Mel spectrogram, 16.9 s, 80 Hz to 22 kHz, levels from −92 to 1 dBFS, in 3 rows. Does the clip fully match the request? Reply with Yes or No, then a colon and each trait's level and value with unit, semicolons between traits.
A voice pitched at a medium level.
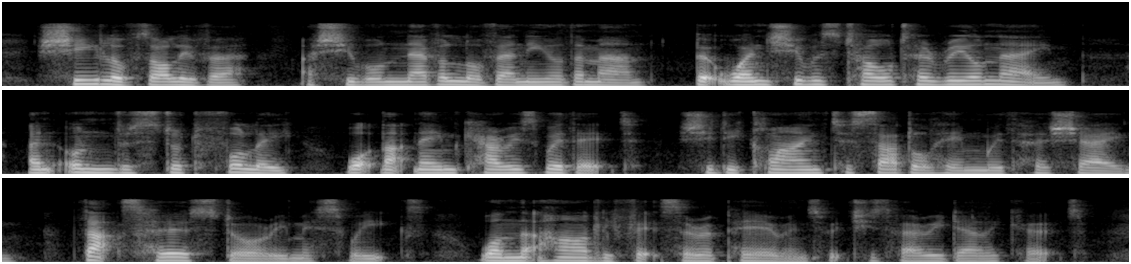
Yes: medium, 150 Hz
